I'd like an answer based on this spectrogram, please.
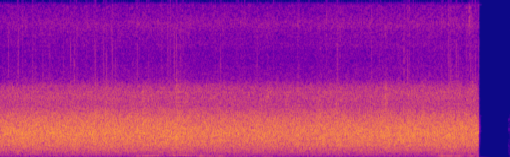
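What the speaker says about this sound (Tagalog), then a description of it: "Lakas ang ulan." Heavy rain pours steadily on an island in the rural Philippines, a loud, dense, unbroken hiss that fills the whole stretch with no talk, then cuts off abruptly near the end.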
